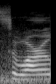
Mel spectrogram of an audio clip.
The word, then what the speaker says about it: saguaro: even know so anyway don't pronounce the g we're really sorry to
